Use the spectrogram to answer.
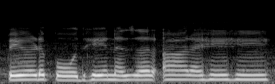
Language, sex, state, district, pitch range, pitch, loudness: Hindi, female, Madhya Pradesh, Bhopal, 210-220 Hz, 215 Hz, -13 LUFS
